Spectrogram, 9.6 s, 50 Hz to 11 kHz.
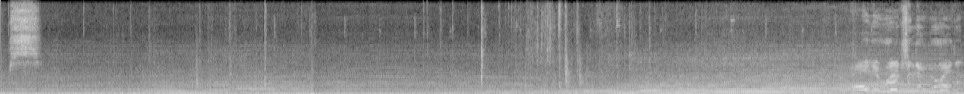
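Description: Manual 991.2 Porsche GT3 engine held in second gear, a loud, close, continuous drone whose pitch rises and falls as the revs climb, with someone talking over it.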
